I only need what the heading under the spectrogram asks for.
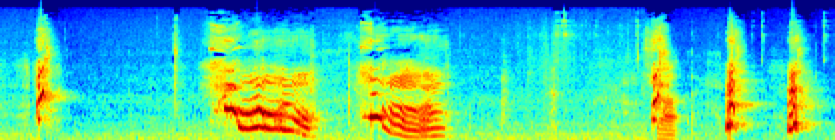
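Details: Siberian Husky throwing a fit over food indoors: short sharp yips, two drawn-out wavering howling whines about a second each, then three quick yelps, with a person's voice between.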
